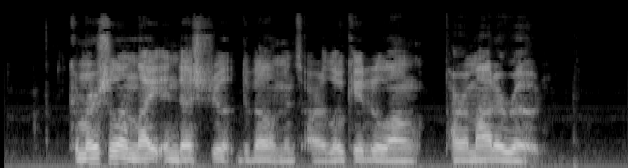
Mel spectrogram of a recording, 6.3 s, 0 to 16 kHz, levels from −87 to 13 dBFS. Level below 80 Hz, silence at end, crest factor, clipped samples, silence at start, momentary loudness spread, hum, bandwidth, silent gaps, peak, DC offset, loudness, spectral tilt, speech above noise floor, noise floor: -44 dBFS; 0.5 s; 16 dB; under 0.1%; 0.7 s; 11 LU; 60 Hz at -45 dBFS; 11 kHz; none; -2 dBFS; under 0.1%; -18 LUFS; -6 dB/octave; 32 dB; -49 dBFS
